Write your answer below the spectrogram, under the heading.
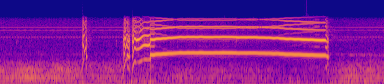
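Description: Cow horn mini howler, a mouth-blown reed coyote howler call reeded for a basic adult female voice: a short squeak, then a brief rising note, then one long, loud, steady howl of about three and a half seconds that drops slightly in pitch at the end and cuts off sharply.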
